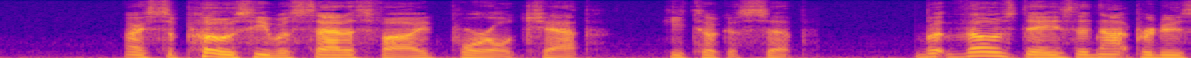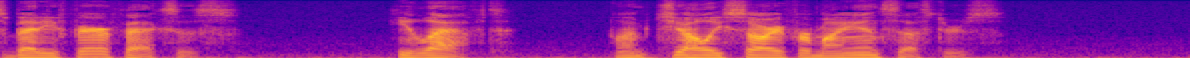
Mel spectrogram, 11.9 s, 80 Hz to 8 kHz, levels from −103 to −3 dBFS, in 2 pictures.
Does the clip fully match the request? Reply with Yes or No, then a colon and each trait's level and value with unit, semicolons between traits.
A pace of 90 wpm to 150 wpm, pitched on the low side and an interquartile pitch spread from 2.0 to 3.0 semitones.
Yes: average, 140 wpm; low, 120 Hz; narrow, 2.6 semitones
